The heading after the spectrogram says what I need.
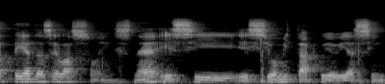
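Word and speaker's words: Mitákuye Oyás'iŋ: Esse Omitakuye Yasin, que na verdade se pronuncia Omitakuye Yasin, né? A pronúncia correta é O Mitakoyasin.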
